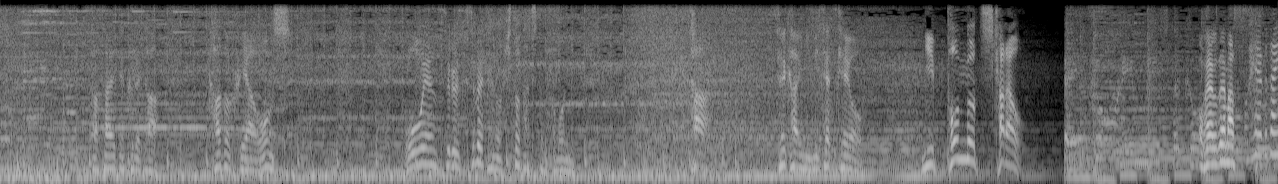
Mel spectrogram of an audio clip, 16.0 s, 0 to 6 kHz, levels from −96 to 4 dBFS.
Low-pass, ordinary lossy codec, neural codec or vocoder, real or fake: 5.4 kHz; none; none; real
